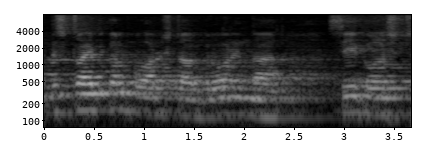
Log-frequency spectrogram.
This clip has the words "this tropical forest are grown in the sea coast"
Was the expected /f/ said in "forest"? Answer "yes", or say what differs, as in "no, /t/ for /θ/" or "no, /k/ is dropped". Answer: no, /p/ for /f/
